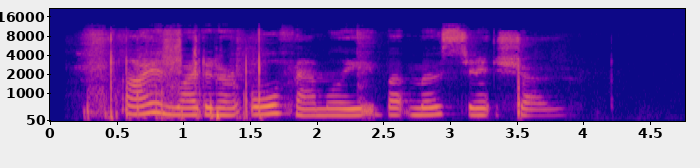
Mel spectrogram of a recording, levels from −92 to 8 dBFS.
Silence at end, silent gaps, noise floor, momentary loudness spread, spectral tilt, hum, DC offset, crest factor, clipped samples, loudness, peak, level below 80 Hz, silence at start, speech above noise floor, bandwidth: 0.95 s; none; -78 dBFS; 9 LU; -3 dB/octave; none; under 0.1%; 22 dB; under 0.1%; -30 LUFS; -8 dBFS; -80 dBFS; 0.25 s; 49 dB; 12.5 kHz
